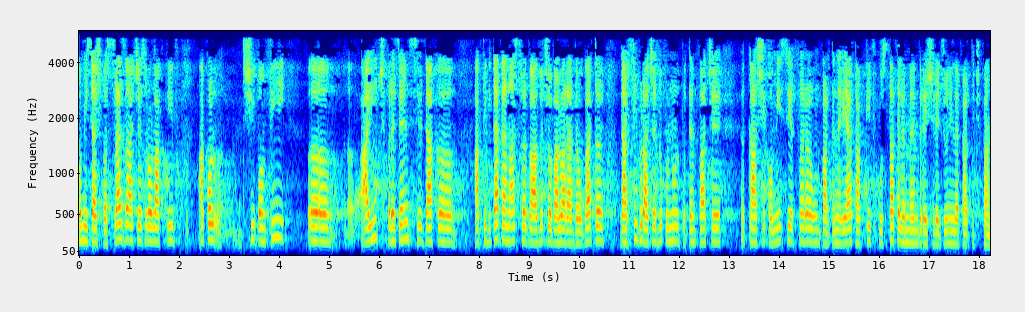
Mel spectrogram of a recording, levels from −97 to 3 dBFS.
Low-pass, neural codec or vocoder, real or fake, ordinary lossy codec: 5.4 kHz; codec, 16 kHz, 4 kbps, FunCodec, trained on Chinese and English, 50 frames a second; fake; MP3, 24 kbps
